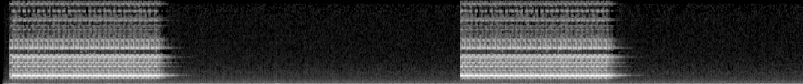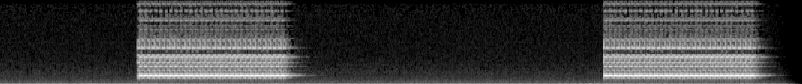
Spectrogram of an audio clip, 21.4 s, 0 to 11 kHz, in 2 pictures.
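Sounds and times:
electric telephone ringing: 0:00.2 - 0:02.2, 0:06.2 - 0:08.3, 0:12.6 - 0:14.7, 0:18.8 - 0:21.0.

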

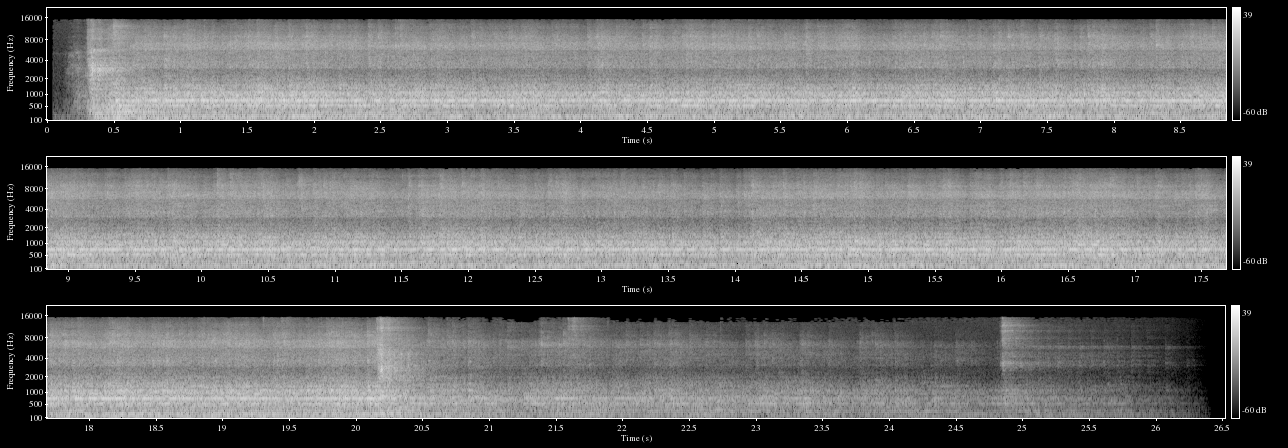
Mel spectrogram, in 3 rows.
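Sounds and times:
generator switching on and running: 0:00.1 - 0:26.4.

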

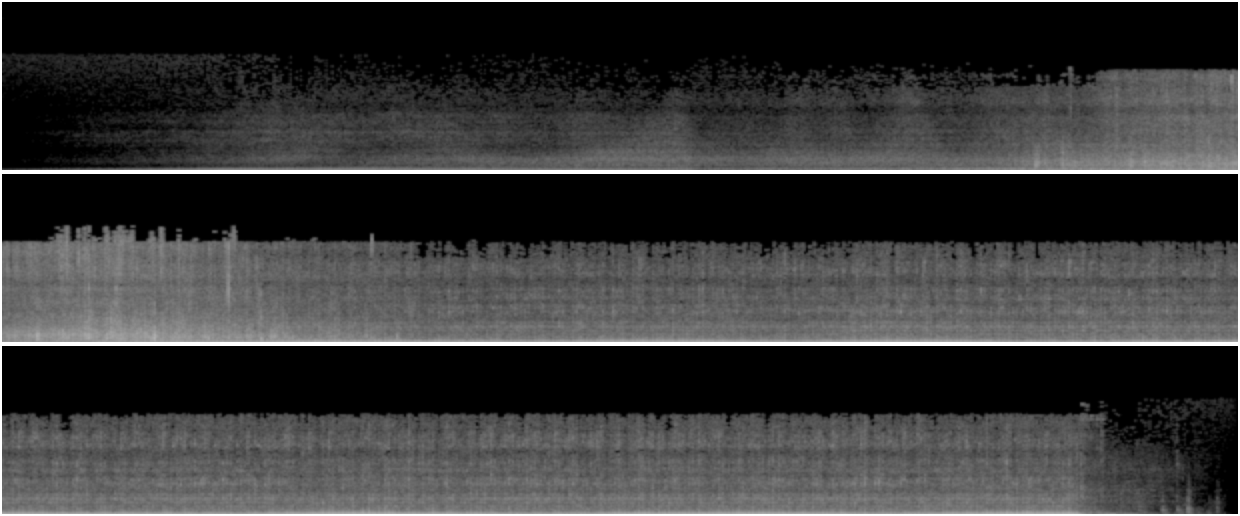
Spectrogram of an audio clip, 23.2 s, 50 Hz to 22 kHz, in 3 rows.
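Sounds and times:
BMW 530i car slowing to a stop: 0:00.2 - 0:23.1.

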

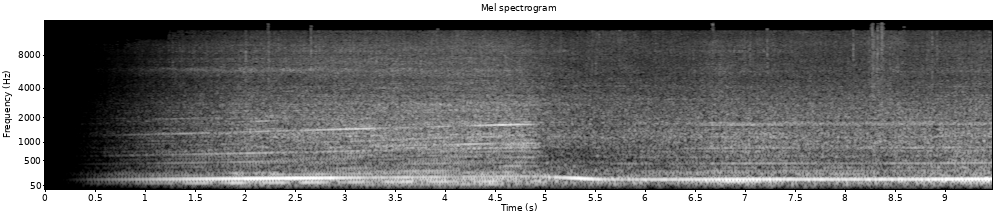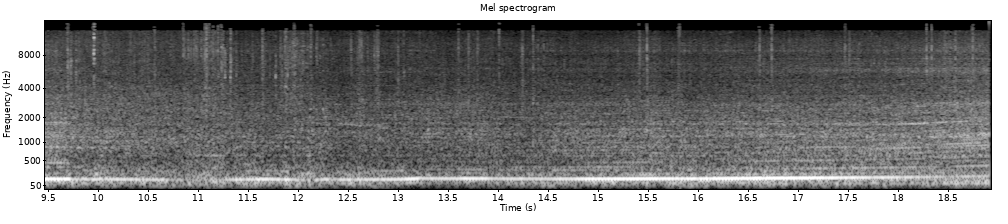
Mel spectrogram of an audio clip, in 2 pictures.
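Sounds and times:
sports car driving over 100 mph: 0:00.4 - 0:18.9.

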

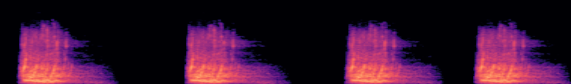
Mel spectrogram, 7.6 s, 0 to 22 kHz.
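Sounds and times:
bubbles in short bursts: 0:00.2 - 0:01.3, 0:02.5 - 0:03.6, 0:04.6 - 0:05.7, 0:06.4 - 0:07.6.

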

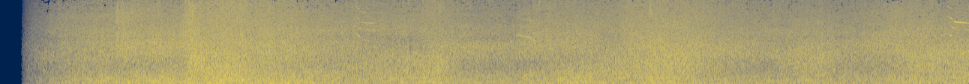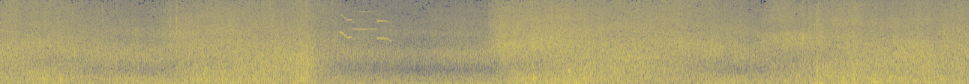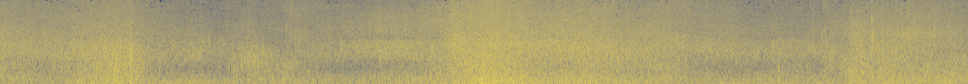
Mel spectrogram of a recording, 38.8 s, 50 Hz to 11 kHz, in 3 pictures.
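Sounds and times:
ocean ambience: 0:00.4 - 0:38.7
seagulls: 0:04.5 - 0:05.4, 0:12.5 - 0:13.2, 0:17.3 - 0:18.2.

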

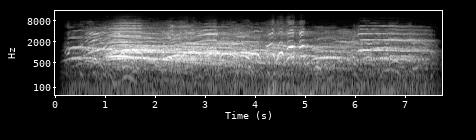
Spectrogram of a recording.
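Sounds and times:
theater crowd screaming: 0:00.1 - 0:07.7
laughter: 0:00.8 - 0:07.6.

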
